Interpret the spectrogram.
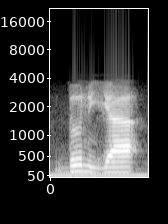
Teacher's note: نون ساکن کے بعد یا ہے لیکن ہم نے یہاں پہ اظہار کرنا ہے. دیکھیں دنیا، یہاں پہ ہم ادغام نہیں کر سکتے.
